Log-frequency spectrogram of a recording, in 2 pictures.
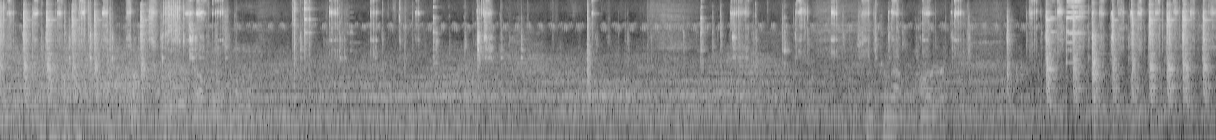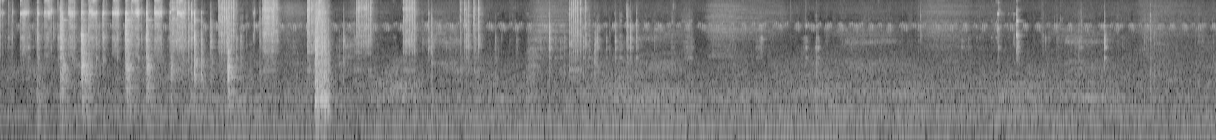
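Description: Hand ratchet wrench clicking in quick runs, with metal tool clinks and one louder knock about two-thirds of the way through, as fasteners are worked loose on a Harley ironhead Sportster's top end.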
